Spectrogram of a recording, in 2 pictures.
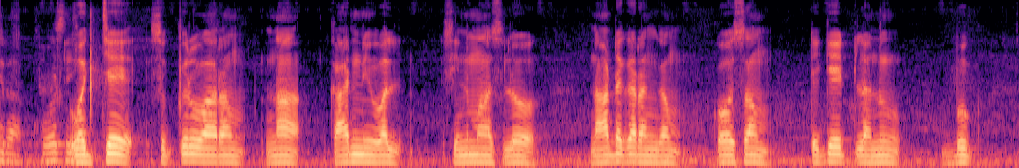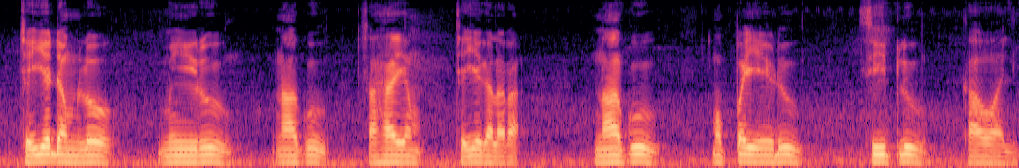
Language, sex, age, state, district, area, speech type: Telugu, male, 18-30, Andhra Pradesh, Bapatla, rural, read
